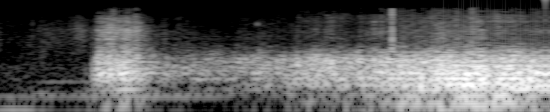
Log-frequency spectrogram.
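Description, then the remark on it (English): A heavy rainstorm roars steadily, with a sudden rush of wind-driven noise after a brief lull, then the downpour swells louder toward the end. No one speaks. “Soaked to the skin, his shoes leaking, Joe Martin trudged through the rain toward Benedict's pawn shop.”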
